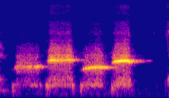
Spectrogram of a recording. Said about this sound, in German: Ähm, und die wird über Druckluft im Einsatz betrieben. Da drücken die dann auf, im Fahrzeug auf den Knopf. Und dann wird über einen Kompressor Druckluft in diese Tröte gepumpt. Und das ist dann, als ob die pfeifen würde.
